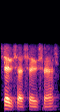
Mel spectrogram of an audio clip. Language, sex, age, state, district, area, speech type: Tamil, male, 30-45, Tamil Nadu, Tiruppur, rural, conversation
